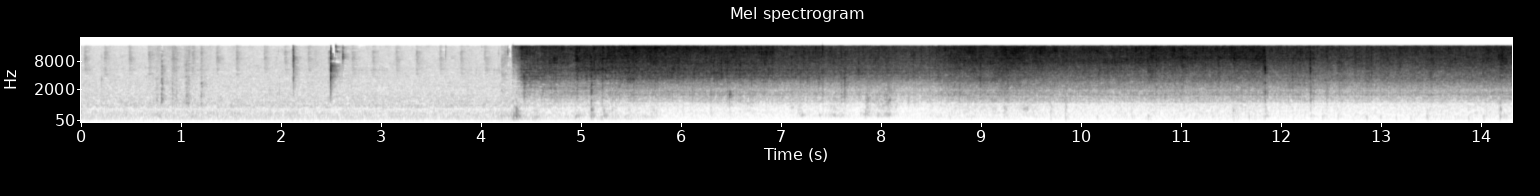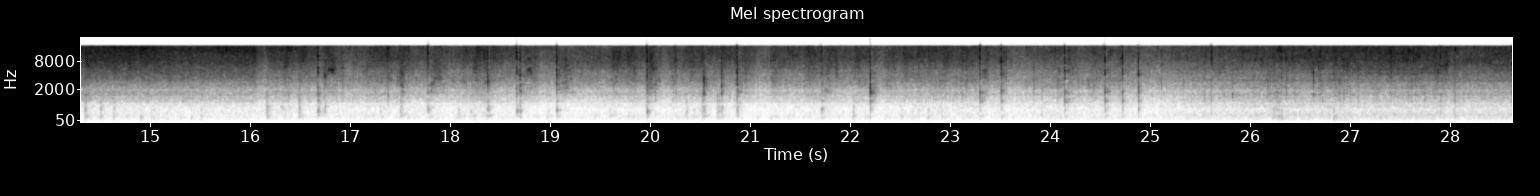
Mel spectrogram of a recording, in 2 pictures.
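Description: Pieces of pork frying in hot oil in a nonstick pan: quiet at first, then about four seconds in a loud sizzle starts suddenly and keeps going. The meat is stirred with a spatula throughout, with frequent clicks and scrapes against the pan.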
